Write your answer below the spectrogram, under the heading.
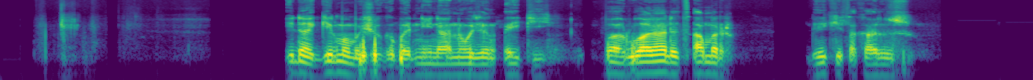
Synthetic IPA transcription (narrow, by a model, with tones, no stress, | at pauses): ʔɪ˦daː˨ɡʲɪ˦rma˨ma˨ʃuː˨ɡɐ˨bɐ˨nːiː˦naː˦na˦wɐ˦d͡ʒɛ˦ŋʔa˦jkʲiː˨ | baː˨ɽʊ˦waː˦naː˦da˨sʼaː˦mɐ˨r | da˨jɐ˦kʲeː˨sʼɐ˨kaː˦nɪ˦nsu̥˨ʔ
